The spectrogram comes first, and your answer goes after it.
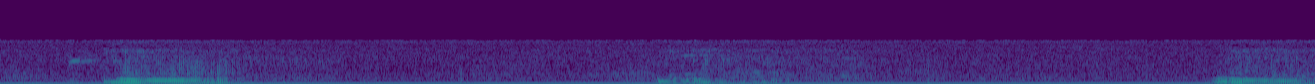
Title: snoring!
